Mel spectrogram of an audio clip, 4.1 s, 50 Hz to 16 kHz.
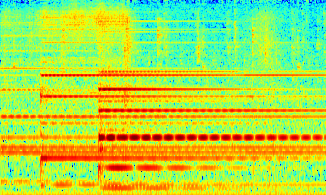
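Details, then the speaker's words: Hamilton carriage clock with balance escapement, bought needing oiling and escapement repair, striking before servicing: clear, even bell notes over a steady tick near 214 per minute; the chime works normally. "it's a very nice sounding clock."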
